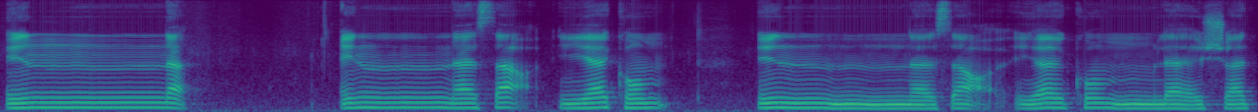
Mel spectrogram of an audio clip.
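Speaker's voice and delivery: very slow chant, holding the ن of ان in the nose; nasal hold on ان. Shown as a demonstration. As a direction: let the doubled ن in ان hum before moving on.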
